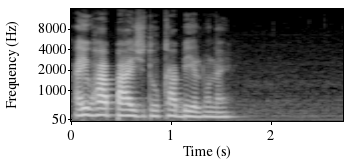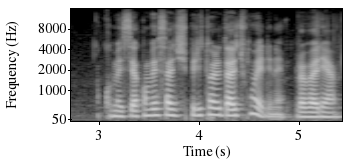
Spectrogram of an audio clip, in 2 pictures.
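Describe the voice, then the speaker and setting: A woman's voice: lowish voice, a little fast. A Brazilian woman guest in an interview, telling her story casually and acting out the dialogue she recounts. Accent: Brazilian Portuguese. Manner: animated, acts out quoted dialogue.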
